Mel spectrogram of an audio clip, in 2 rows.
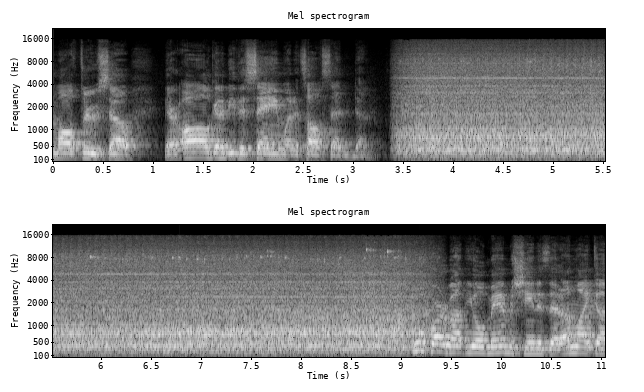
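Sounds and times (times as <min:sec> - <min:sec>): drum sander running: 0:03.4 - 0:09.3.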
